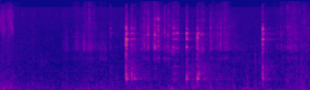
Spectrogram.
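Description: A muddler presses jalapeño slices and pineapple chunks in a metal cocktail shaker, making soft mashing sounds with a few sharp metallic clinks, close and quiet.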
